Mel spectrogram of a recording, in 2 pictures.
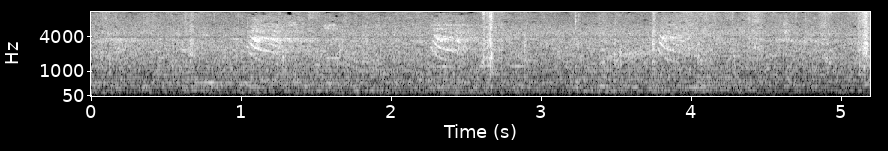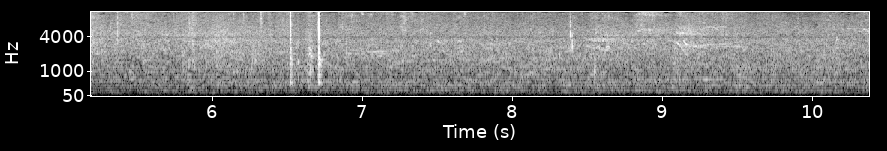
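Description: Baby monkeys squeak softly.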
